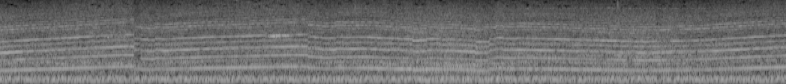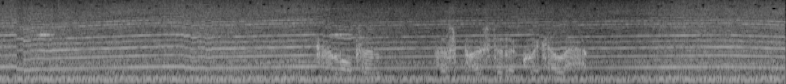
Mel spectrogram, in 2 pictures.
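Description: A racing car engine whines at high pitch, rising and falling as it shifts gears.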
